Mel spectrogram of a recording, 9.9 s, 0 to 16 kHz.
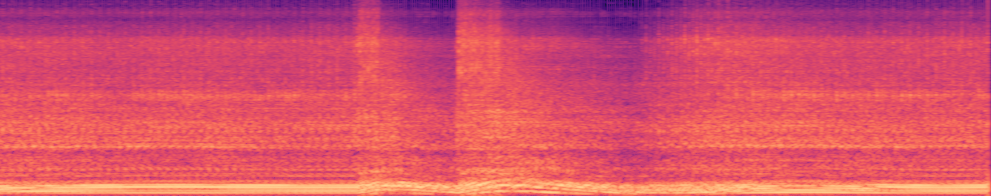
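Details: Detroit 3-53 two-stroke diesel first start after 25 years, camshaft reversed after a backwards install in its 2000 rebuild, no exhaust or driveshaft fitted: deep, even drone swelling smoothly through a couple of revs and settling back, no knocks or misses. Normal running.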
